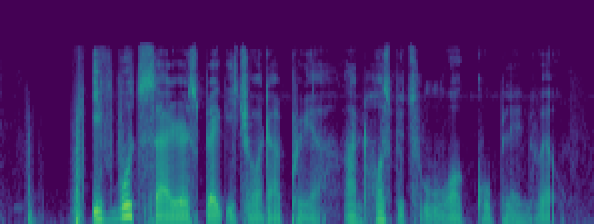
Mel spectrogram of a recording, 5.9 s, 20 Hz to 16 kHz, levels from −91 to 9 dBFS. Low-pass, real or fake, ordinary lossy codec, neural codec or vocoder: 7.2 kHz; real; none; none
